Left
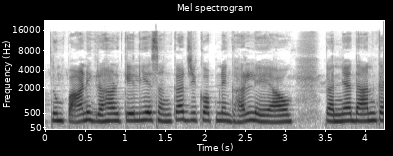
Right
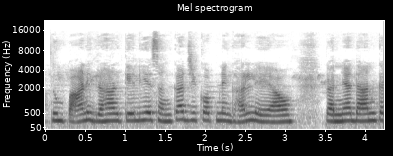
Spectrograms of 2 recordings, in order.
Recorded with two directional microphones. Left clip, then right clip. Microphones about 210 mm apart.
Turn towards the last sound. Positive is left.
turn(degrees=50)  # may be behind; listen again after turning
